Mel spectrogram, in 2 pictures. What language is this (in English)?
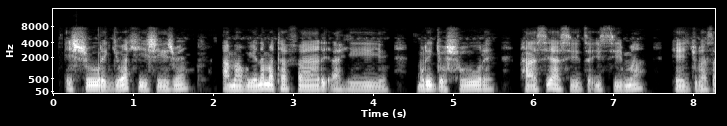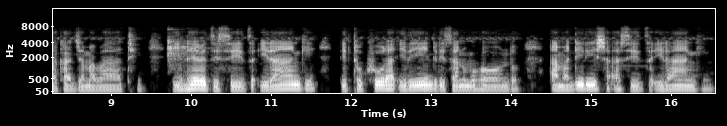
Rundi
